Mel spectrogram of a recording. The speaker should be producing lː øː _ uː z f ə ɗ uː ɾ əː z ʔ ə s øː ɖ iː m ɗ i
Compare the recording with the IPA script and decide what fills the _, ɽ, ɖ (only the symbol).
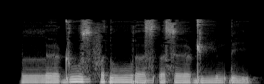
ɖ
